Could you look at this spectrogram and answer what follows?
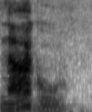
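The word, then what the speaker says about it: Neagu: Christina Nyagu heißt Nagu. Das E wird wohl nicht ausgesprochen, habe ich gelesen.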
